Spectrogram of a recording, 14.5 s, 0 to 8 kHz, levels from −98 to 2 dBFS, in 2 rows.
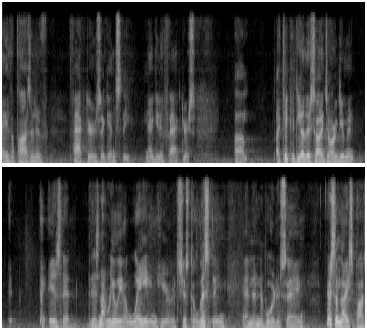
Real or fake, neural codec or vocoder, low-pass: fake; codec, 44.1 kHz, 7.8 kbps, Pupu-Codec; 7.2 kHz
